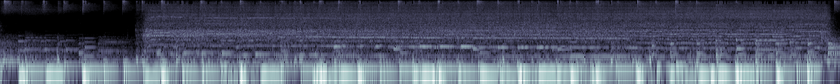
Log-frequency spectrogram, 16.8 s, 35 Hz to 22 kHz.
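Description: A steady mechanical whine from an OSUKA cordless impact drill with a 10 mm masonry bit runs almost continuously, rising abruptly after a quiet opening and holding loud and close with rhythmic low thumping beneath.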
